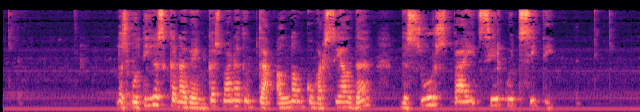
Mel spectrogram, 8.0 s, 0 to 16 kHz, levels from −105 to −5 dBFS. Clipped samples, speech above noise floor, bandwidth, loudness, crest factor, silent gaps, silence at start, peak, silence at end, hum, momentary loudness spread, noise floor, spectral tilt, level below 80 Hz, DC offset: under 0.1%; 28 dB; 12 kHz; -19 LUFS; 22 dB; none; 0.1 s; 0 dBFS; 1.1 s; none; 12 LU; -50 dBFS; -2.5 dB/octave; -60 dBFS; under 0.1%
